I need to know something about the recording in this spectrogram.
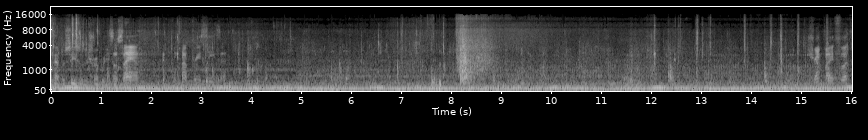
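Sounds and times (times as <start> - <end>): boat motor idling: 0.0 - 16.0
net splashing on water: 8.1 - 9.1.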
